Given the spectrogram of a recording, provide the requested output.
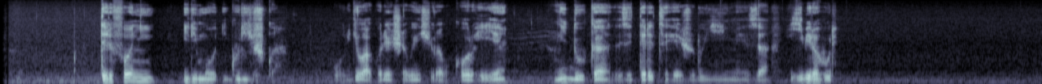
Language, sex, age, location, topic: Kinyarwanda, male, 18-24, Kigali, finance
